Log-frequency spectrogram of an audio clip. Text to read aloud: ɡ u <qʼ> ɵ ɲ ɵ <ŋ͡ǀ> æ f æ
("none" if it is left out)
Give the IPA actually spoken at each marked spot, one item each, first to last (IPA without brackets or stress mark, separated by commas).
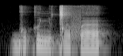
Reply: k, ɡ͡ǀ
